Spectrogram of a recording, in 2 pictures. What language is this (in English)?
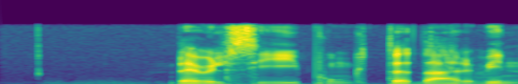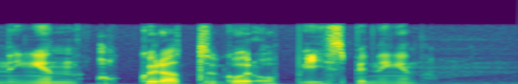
Norwegian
